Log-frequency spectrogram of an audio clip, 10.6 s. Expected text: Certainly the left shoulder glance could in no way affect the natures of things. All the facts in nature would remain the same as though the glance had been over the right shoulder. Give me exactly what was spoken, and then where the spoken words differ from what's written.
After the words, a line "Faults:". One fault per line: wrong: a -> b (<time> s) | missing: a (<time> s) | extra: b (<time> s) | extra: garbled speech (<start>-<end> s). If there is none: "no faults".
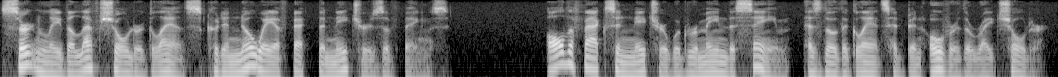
Certainly the left shoulder glance could in no way affect the natures of things. All the facts in nature would remain the same as though the glance had been over the right shoulder.
Faults:
no faults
